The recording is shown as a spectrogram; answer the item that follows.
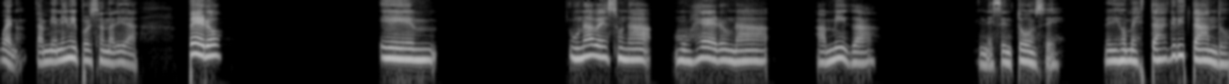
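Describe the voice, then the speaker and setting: A woman with a dark, mellow tone and medium pitch speaks fairly slowly with ordinary pitch variation and long, frequent pauses, the sound dry and close with no echo. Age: 50s. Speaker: trauma life coach and podcast host. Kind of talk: interview testimony. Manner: loud.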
